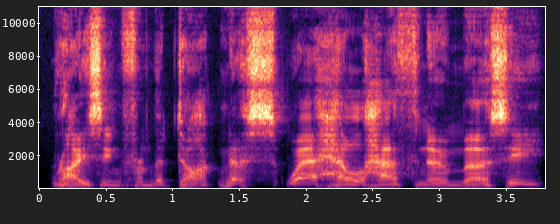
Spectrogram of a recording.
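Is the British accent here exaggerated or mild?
mild. It is read with a mild, everyday accent.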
